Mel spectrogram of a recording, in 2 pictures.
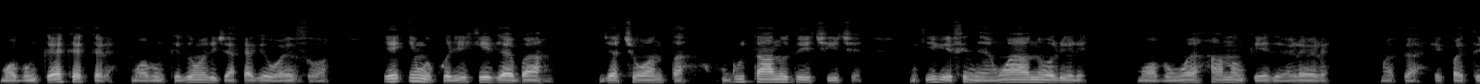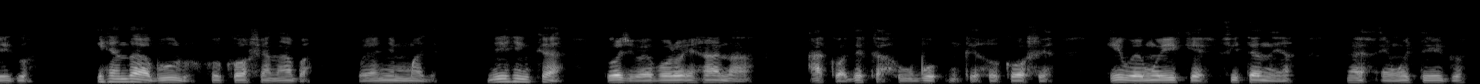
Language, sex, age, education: Igbo, male, 30-45, tertiary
